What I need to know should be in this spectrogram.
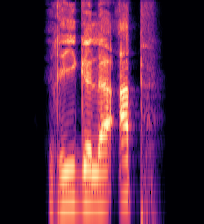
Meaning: inflection of abriegeln: 1. first-person singular present 2. first-person plural subjunctive I 3. third-person singular subjunctive I 4. singular imperative
- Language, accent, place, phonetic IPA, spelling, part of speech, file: German, Germany, Berlin, [ˌʁiːɡələ ˈap], riegele ab, verb, De-riegele ab.ogg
